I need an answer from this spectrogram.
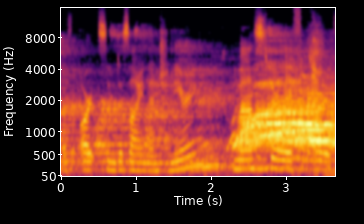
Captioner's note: audience cheering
